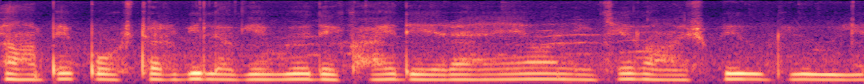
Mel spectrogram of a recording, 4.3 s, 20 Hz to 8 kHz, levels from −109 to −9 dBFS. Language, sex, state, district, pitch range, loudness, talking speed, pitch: Hindi, female, Bihar, Darbhanga, 180-195 Hz, -18 LUFS, 235 wpm, 190 Hz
